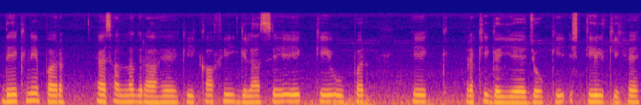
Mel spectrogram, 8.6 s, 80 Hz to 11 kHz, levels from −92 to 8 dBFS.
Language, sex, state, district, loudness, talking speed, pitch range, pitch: Hindi, male, Rajasthan, Bikaner, -15 LUFS, 145 wpm, 145-160 Hz, 150 Hz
